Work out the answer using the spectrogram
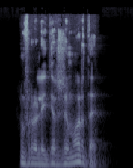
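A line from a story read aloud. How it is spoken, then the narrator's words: Through gritted teeth. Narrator (Russian): процедил Малк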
